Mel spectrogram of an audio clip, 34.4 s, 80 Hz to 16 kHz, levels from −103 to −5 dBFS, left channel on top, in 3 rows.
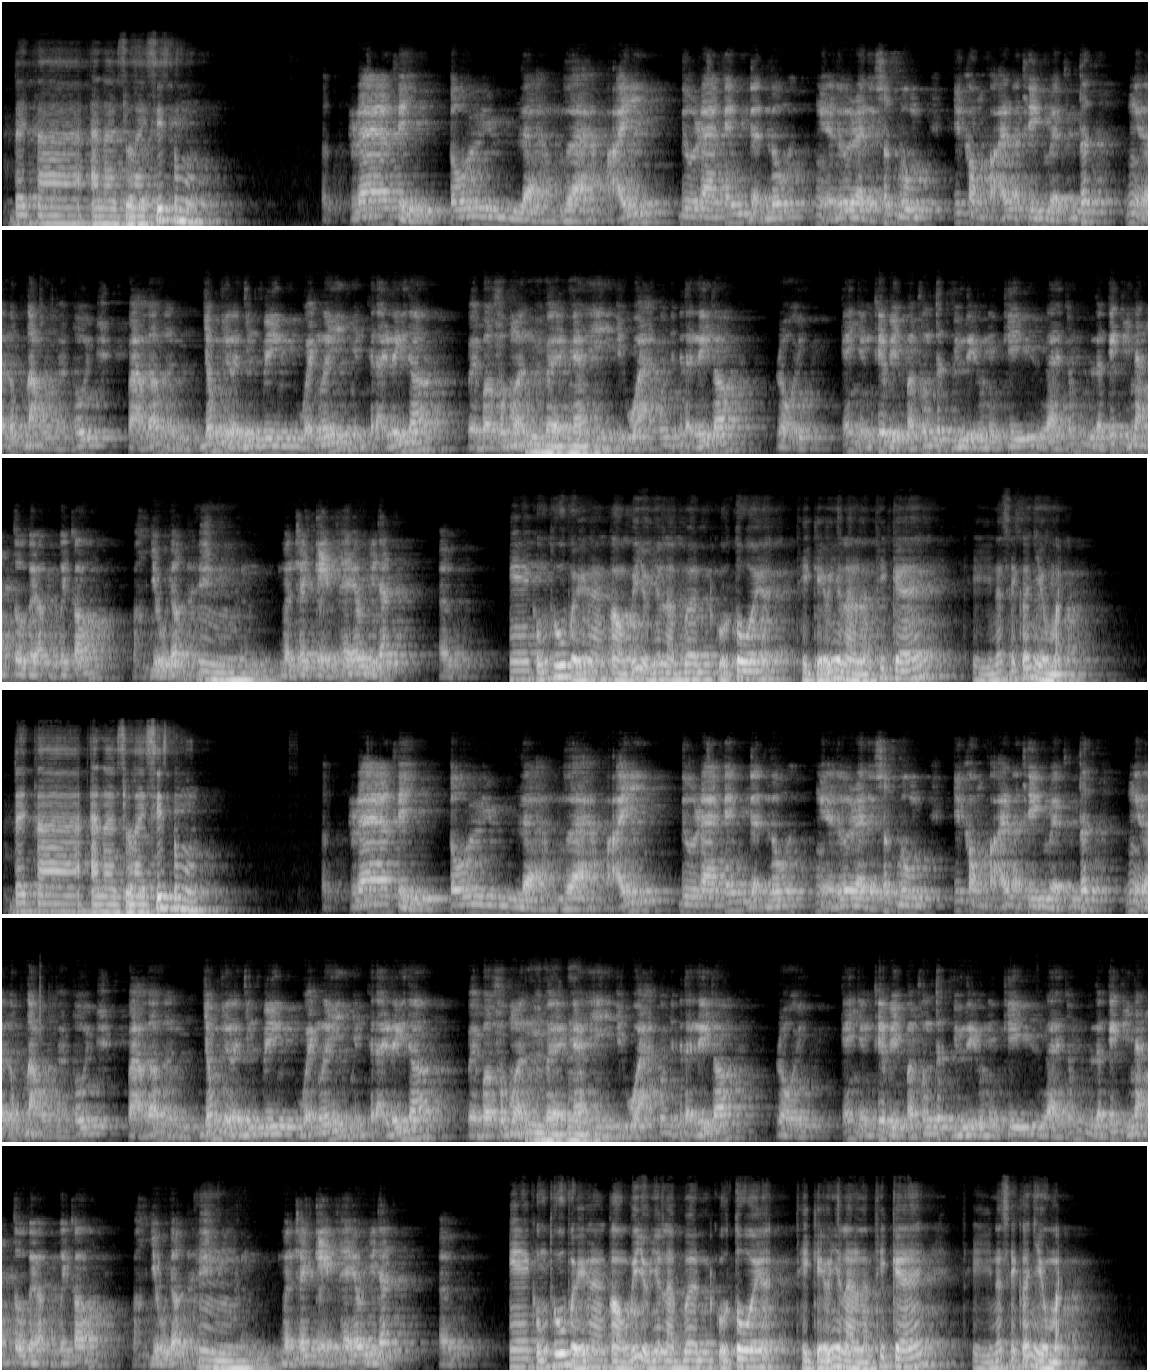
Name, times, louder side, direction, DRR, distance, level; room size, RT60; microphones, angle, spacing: voice 1, 0.0-2.0 16.7-17.4 24.8-25.4 28.0-32.2 32.6-33.5, right 1 dB, 85° right, 5 dB, 2.9 m, -27 dB
voice 2, 3.5-6.5 6.8-9.2 9.5-10.9 11.2-15.8 16.1-18.8 19.2-19.5 19.9-23.9 24.2-25.0 25.3-26.8 27.3-27.5, right 1 dB, 10° right, 5 dB, 5.0 m, -33 dB
29.0 x 21.0 x 7.1 m, 0.78 s
head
